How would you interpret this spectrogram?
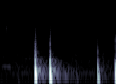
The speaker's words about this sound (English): It's a baby heartbeat, so it's... right? And it keeps going, and you do nothing to sustain your heart.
